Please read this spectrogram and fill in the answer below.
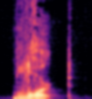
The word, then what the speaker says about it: Malort: But Carol says it's one syllable. Malort.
